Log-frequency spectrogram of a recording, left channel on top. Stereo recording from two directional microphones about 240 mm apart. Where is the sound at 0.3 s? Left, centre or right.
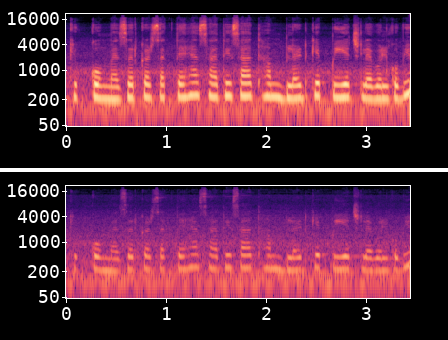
Left.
